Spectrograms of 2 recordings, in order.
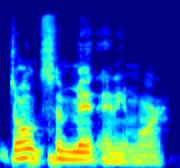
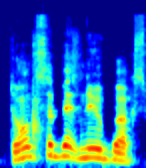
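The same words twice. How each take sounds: First: Said in the usual way. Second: "Don't submit new books" said louder, with "submit" hit hard; emphatic repeat. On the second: Real, not acted. Telling fellow comic sellers, with a firmer louder repeat. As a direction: press the warning harder the second time.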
